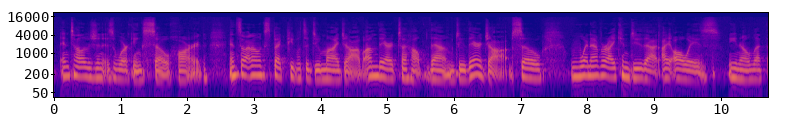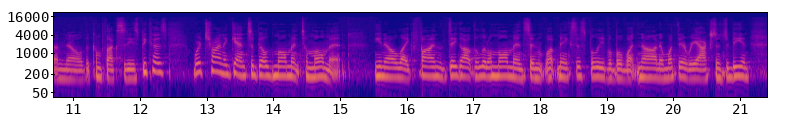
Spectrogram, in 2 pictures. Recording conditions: busy venue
